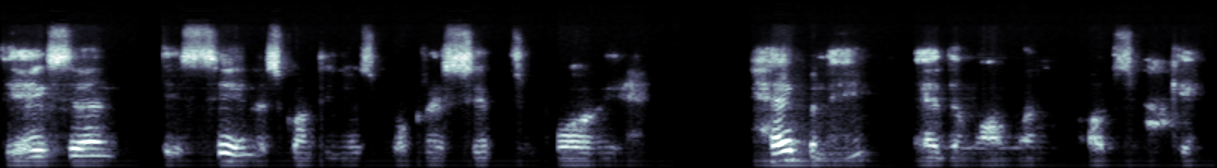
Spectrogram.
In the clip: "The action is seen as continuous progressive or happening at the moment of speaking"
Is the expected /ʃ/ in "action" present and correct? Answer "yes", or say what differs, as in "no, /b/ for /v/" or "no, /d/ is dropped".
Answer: no, /s/ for /ʃ/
